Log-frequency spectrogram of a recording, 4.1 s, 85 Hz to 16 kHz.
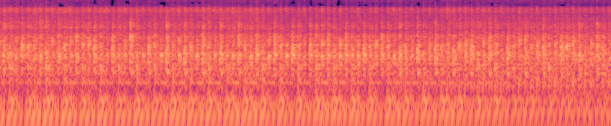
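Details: John Deere 1050 diesel tractor idling just after glow-plug preheat and starting, once a loose connection was fixed: steady, even clatter at about three firing pulses a second with no misses or knocks; engine running healthy.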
